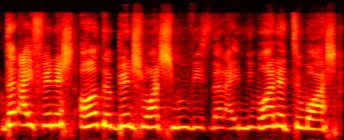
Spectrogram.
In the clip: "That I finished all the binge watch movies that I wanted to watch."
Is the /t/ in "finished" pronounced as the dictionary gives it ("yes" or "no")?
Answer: yes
